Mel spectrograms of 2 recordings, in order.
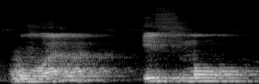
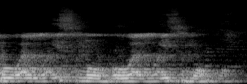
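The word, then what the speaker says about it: هو الاسم: bi, al maf'ulu bihi huwal ismu gitu. Ya, jadi jangan lagi dibilang huwal ismu, tapi kita bilangnya apa? Huwalis, ya, huwalismu. Gitu. Sama kayak ini juga. Itu cara baca yang baik dan benar, ya.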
